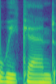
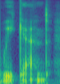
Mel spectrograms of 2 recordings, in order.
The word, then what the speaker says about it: weekend: Stress on the first syllable, not week-end.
